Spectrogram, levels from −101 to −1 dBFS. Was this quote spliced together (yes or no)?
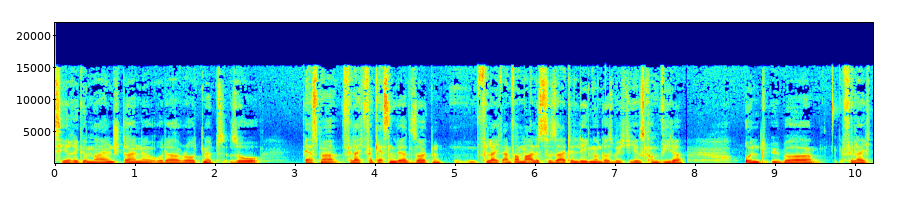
no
